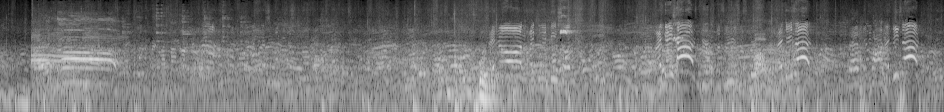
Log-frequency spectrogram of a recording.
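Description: A basketball thumps as it bounces on concrete.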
